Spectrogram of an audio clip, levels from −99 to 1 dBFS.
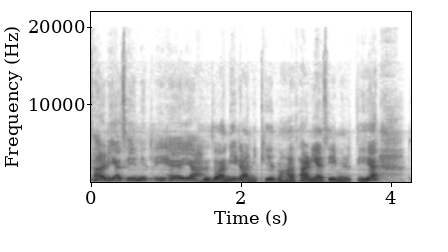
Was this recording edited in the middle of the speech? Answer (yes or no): no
